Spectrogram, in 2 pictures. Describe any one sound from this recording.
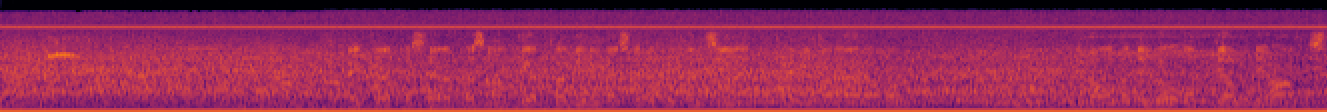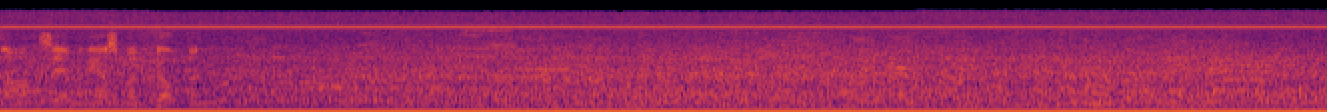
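A large crowd roars and cheers steadily outdoors.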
